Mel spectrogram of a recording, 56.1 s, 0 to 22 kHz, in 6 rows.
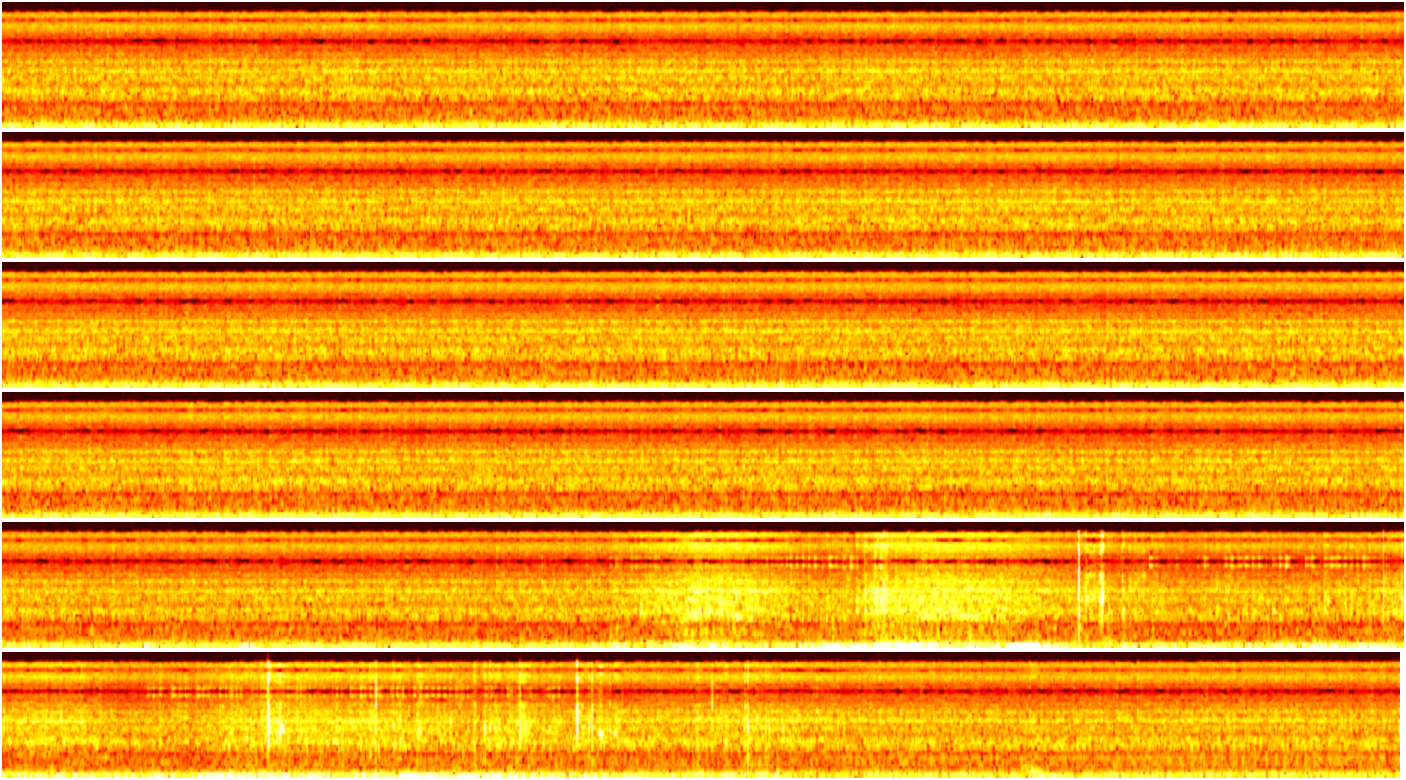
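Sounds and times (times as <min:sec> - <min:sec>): distant car engines droning: 0:00.0 - 0:56.0
engine note rising and falling: 0:41.4 - 0:52.0.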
